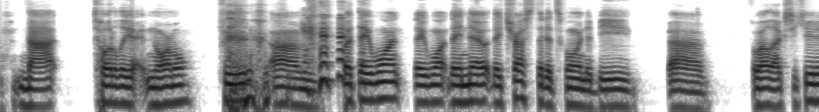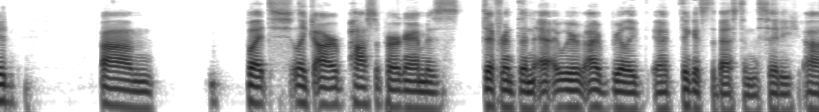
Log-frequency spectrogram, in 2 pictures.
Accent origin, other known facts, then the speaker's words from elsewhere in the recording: Connecticut, United States; No, my stepfather, I grew up in Connecticut, so my stepfather would have the New York Magazine.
